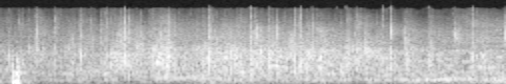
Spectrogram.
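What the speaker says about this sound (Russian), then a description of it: "Ваши аплодисменты" Concert audience applauding a performer at a Tabasaran music concert in Makhachkala, Dagestan: a continuous wash of many hands clapping at moderate distance, steady and unbroken, with no one speaking over it.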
